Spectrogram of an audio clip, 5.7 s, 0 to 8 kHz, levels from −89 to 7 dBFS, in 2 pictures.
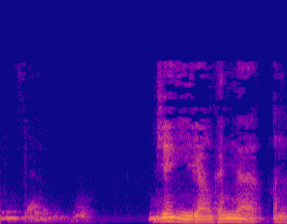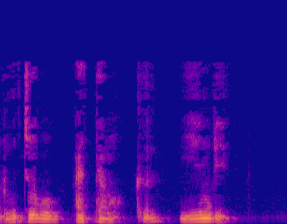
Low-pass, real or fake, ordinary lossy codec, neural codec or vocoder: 7.2 kHz; fake; MP3, 24 kbps; codec, 16 kHz, 1 kbps, FunCodec, trained on Chinese and English, 50 frames a second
